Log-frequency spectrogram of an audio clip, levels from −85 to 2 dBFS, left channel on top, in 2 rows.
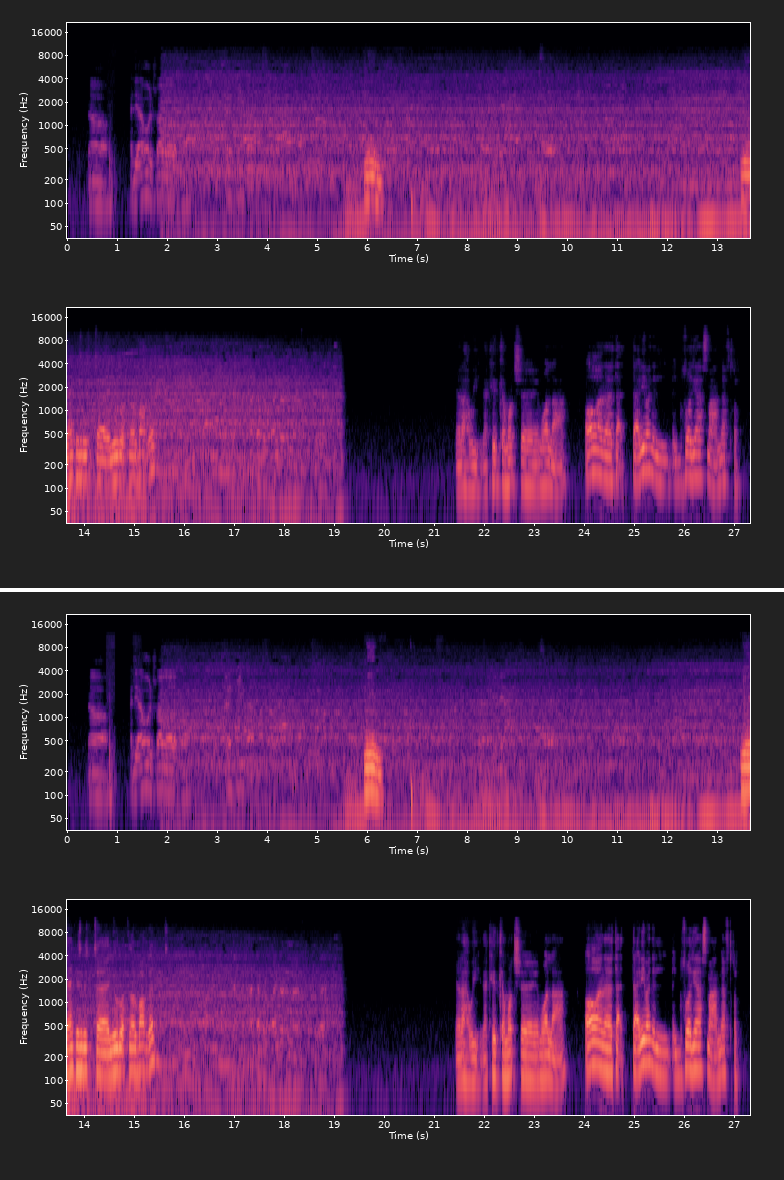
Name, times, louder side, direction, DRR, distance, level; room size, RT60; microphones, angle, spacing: voice 1, 0.4-0.9 1.3-2.5 3.1-3.8 8.2-8.9 15.9-16.4 16.9-18.9, right 3 dB, 15° right, 0.7 m, -43 dB
sound 1, 1.9-19.2, left 1 dB, 35° left, 1.5 m, -41 dB
sound 2, 5.5-19.2 19.7-20.1 21.5-23.1, right 1 dB, 90° left, 1.3 m, -51 dB
voice 2, 5.9-6.3 13.5-15.6 21.4-23.6 24.0-27.1, right 7 dB, 55° right, 0.3 m, -27 dB
3.8 x 3.1 x 4.1 m
head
